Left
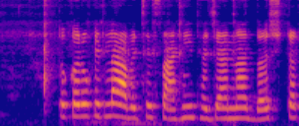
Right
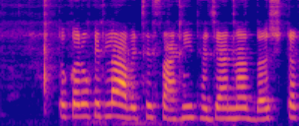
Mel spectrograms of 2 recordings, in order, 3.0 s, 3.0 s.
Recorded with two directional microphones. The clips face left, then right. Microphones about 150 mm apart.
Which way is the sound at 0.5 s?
Centre (ahead or behind).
